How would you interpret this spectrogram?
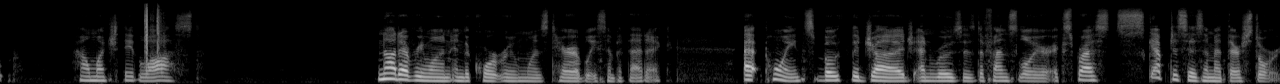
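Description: At 1.45 s the speech picks up a burst of cable scratch noise lasting until 1.69 s, roughly a quarter of a second. It is a dense, ragged crackle sitting only a few decibels below the speech, loud enough to rasp audibly across it. The likely cause is a worn cable or connector being moved, so that its contact resistance fluctuates rapidly and injects irregular noise bursts into the signal path.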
